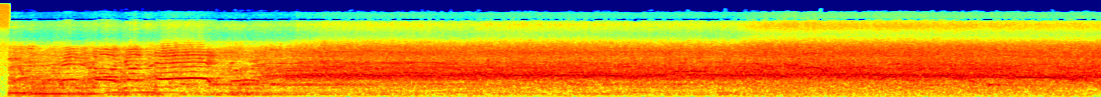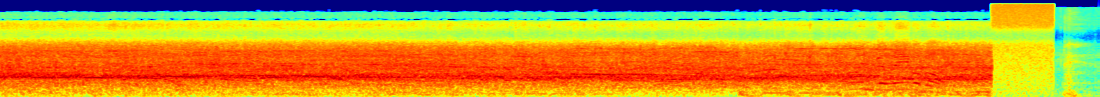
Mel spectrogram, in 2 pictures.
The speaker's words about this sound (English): Mason, go ahead and play that crowd going wild for that fight.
